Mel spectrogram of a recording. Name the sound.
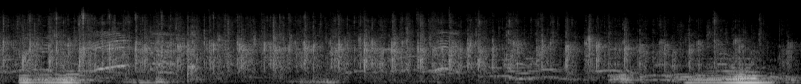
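audience hand clapping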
